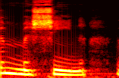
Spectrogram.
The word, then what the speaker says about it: machine: تلفظ ماشین توی انگلیسی میشه machine.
